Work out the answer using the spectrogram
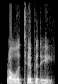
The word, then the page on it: Relativity: American English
